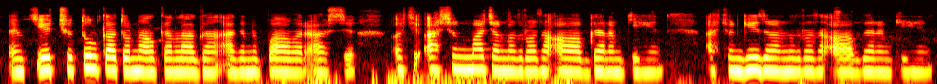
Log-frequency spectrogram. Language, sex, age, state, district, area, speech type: Kashmiri, female, 30-45, Jammu and Kashmir, Srinagar, urban, spontaneous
